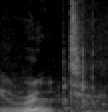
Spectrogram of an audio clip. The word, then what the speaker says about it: Ruth: Her name in Hebrew is pronounced with a hard T, root, just like the root of a tree.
